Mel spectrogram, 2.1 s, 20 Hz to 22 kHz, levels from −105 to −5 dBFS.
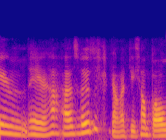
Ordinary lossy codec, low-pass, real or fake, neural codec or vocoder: Opus, 24 kbps; 7.2 kHz; fake; codec, 16 kHz, 1 kbps, FunCodec, trained on Chinese and English, 50 frames a second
